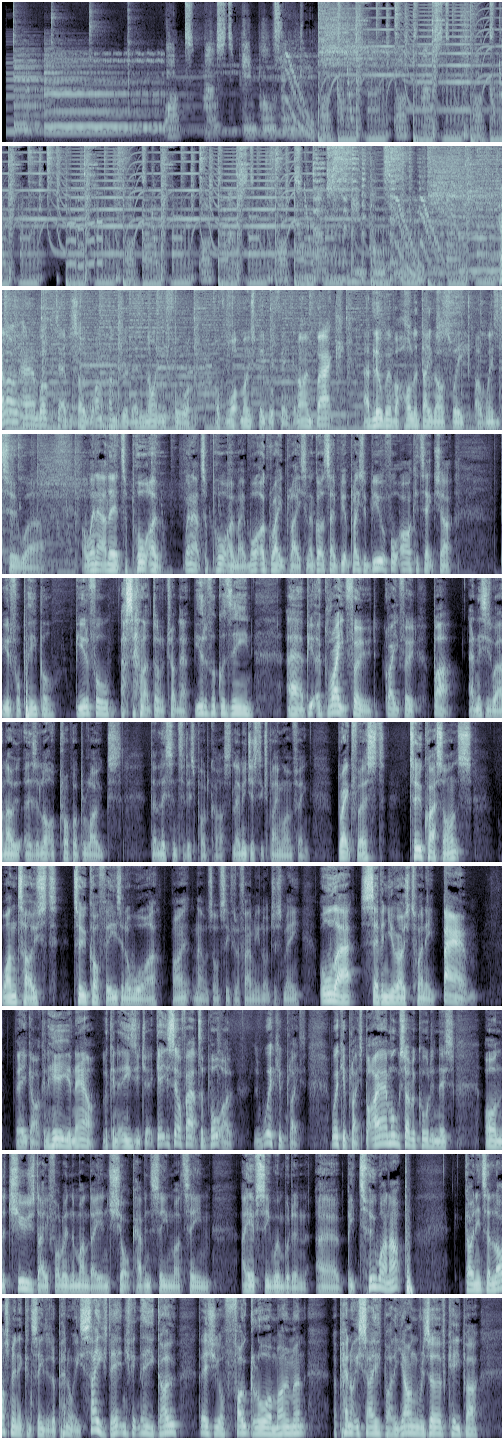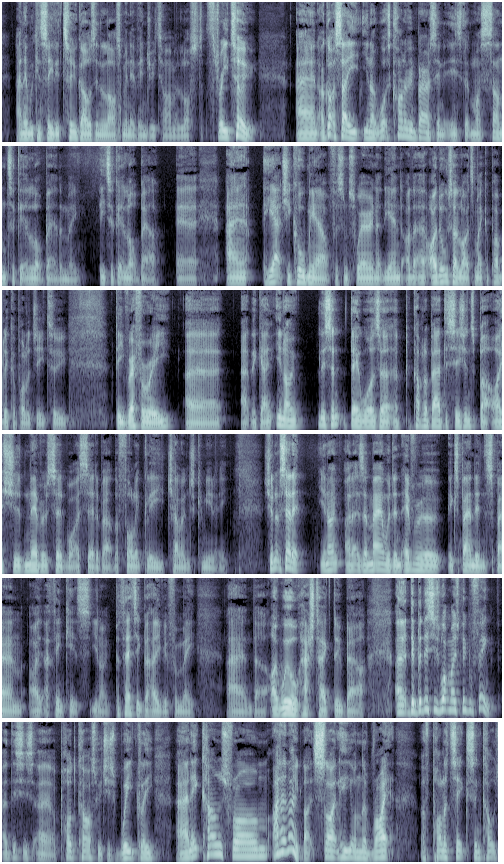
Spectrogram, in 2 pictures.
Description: Then it's a very interesting chat with Swedish comedian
